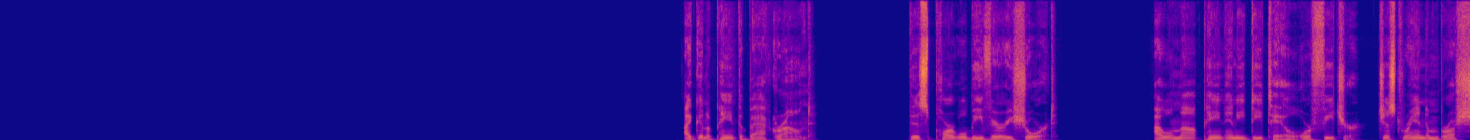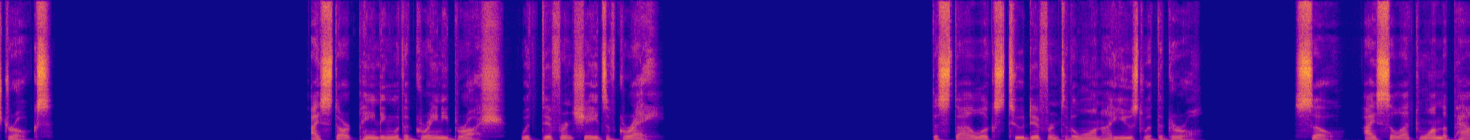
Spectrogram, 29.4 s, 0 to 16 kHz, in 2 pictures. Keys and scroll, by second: 4.1 space, 4.6 super+space, 7.9 space, 10.9 4, 12.2 5, 13.3 space, 14.7 super+s, 16.0 shift+super+n, 18.5 super+z, 19.1 super+z, 25.7 space.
